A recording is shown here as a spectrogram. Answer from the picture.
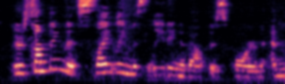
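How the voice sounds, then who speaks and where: A woman speaks with very wide pitch swings. Background noise is noticeable. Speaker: school counselor. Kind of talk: informational podcast. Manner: fast.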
